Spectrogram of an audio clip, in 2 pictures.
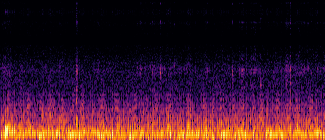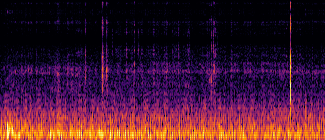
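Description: Steady low rumble from the camera moving outdoors, with a few sharp clicks about five and nine seconds in.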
